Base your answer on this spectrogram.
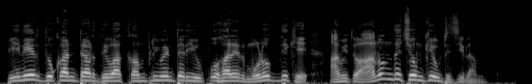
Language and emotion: Bengali, surprised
